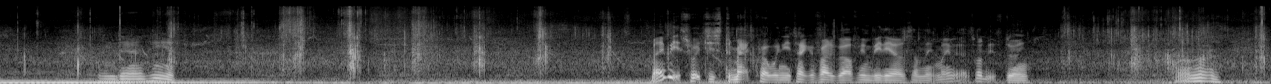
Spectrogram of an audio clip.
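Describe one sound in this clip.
Footsteps crunch on dry leaves and twigs.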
